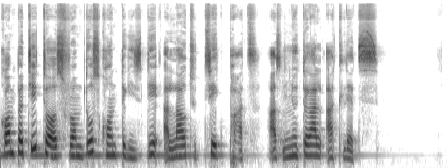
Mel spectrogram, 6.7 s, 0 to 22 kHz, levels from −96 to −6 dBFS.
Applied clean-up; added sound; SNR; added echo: neural mask model DeepFilterNet 3.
